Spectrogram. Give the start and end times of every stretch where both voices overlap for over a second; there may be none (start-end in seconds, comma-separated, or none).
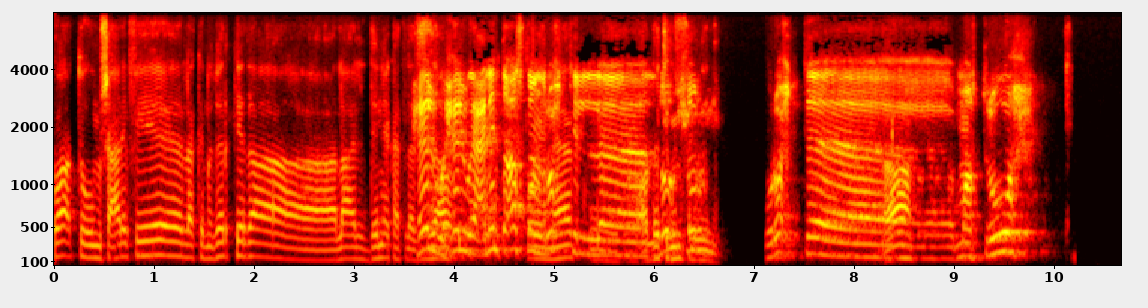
4.7-6.5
